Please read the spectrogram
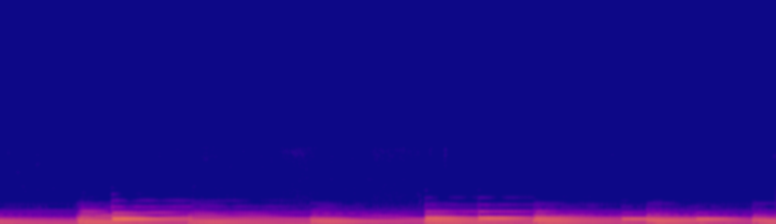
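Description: Background music: slow, soft piano, with chords struck about every half second to a second and left to fade.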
